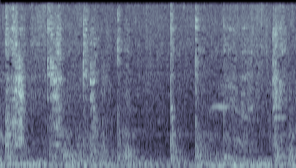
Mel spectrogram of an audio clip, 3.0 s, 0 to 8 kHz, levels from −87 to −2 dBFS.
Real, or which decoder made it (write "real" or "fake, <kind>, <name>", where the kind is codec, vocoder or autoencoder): real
